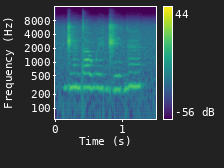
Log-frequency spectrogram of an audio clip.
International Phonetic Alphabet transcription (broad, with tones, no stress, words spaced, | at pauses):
d͡ʒɛ̃˦da˦ we˦ d͡ʒe˧ ɡɛ̃˦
